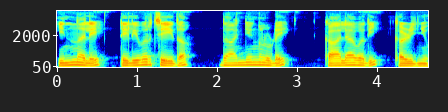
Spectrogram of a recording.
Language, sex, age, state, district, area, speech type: Malayalam, male, 45-60, Kerala, Palakkad, rural, read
